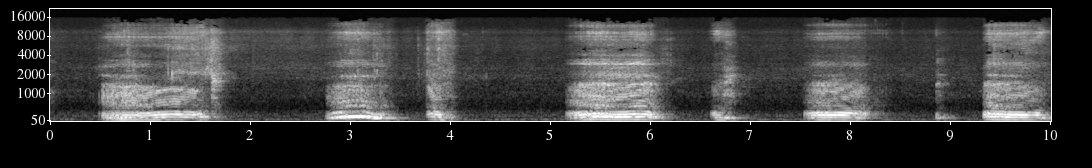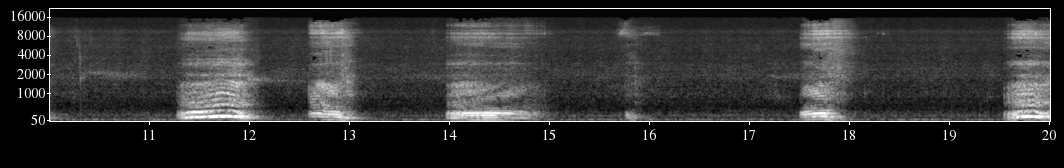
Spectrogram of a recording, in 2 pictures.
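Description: A Cairn Terrier gives rough, drawn-out barks with a growling edge, repeated at uneven intervals.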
